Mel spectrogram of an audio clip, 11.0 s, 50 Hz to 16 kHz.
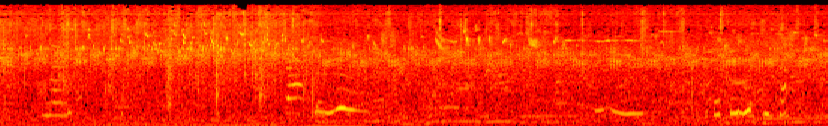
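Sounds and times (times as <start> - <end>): murmur of distant voices: 0.0 - 11.0
small birds chirping: 0.0 - 11.0.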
